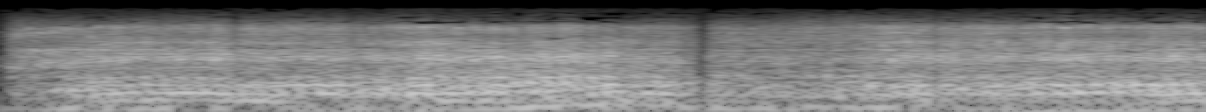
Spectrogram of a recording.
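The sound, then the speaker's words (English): A car engine roars loudly and steadily, a dense mechanical rumble that barely changes over a few seconds, as the car revs hard and pulls away in a hurry. “Golly, he's certainly in a hurry. With them brakes the way they are, he'll kill somebody if he ain't careful.”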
